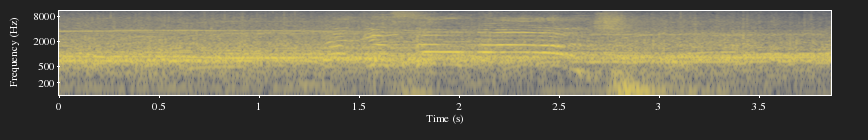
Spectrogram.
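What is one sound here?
A woman sings through loudspeakers.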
